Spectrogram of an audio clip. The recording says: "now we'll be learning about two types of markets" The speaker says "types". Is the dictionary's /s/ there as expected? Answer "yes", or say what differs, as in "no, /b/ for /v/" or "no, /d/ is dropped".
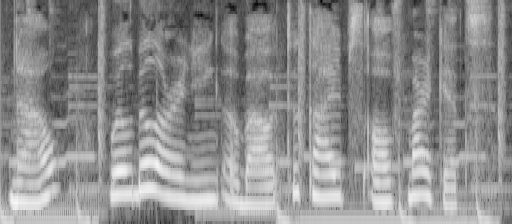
yes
